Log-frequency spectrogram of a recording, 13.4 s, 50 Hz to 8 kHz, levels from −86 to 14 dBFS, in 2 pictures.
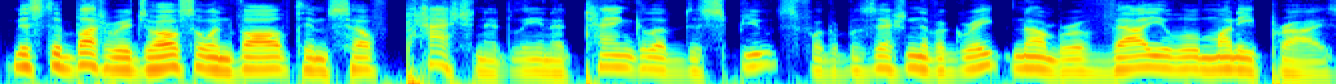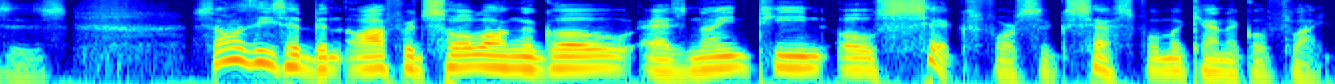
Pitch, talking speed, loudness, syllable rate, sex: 125 Hz, 175 wpm, -18 LUFS, 5.7 syllables/s, male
